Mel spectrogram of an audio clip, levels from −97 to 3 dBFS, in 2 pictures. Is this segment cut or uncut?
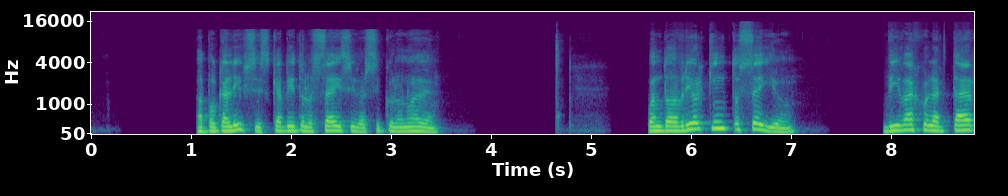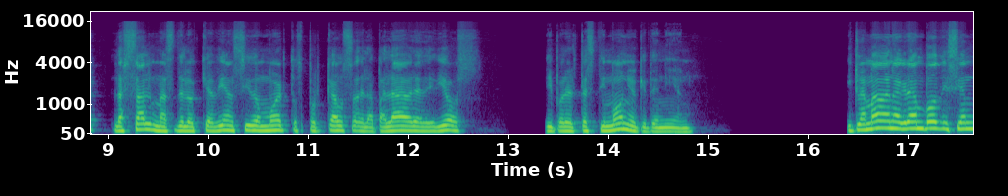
uncut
